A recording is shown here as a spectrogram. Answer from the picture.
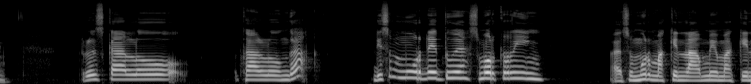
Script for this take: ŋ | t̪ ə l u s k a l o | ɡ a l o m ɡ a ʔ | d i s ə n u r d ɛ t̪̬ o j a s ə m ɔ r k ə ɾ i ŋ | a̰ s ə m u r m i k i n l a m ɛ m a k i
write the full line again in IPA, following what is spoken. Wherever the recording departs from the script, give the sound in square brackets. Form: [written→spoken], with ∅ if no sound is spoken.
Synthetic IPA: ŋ | t̪ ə [l→ɾ] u s k a l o | [ɡ→k] a l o [m→ŋ] ɡ a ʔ | d i s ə [n→m] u r d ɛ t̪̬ [o→u] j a s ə m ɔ r k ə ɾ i ŋ | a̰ s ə m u r m [i→a] k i n l a m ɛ m a k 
